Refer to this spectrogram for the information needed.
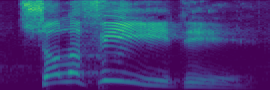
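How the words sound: It is said in a Godfather gangster voice.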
